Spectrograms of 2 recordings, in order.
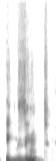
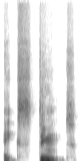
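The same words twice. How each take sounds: First: "extinct" said as "eg-zinct", with a buzzing z; mispronounced word. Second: "extinct" in two careful parts, "ek-STINCT"; careful correction. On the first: Trying to name lost animals, "extinct" mispronounced with a z. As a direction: stumble on "extinct", putting a z sound in it. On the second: Correcting their own slip, "extinct" sounded out carefully. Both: Real, not acted. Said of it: "I can't pronounce a fucking word".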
